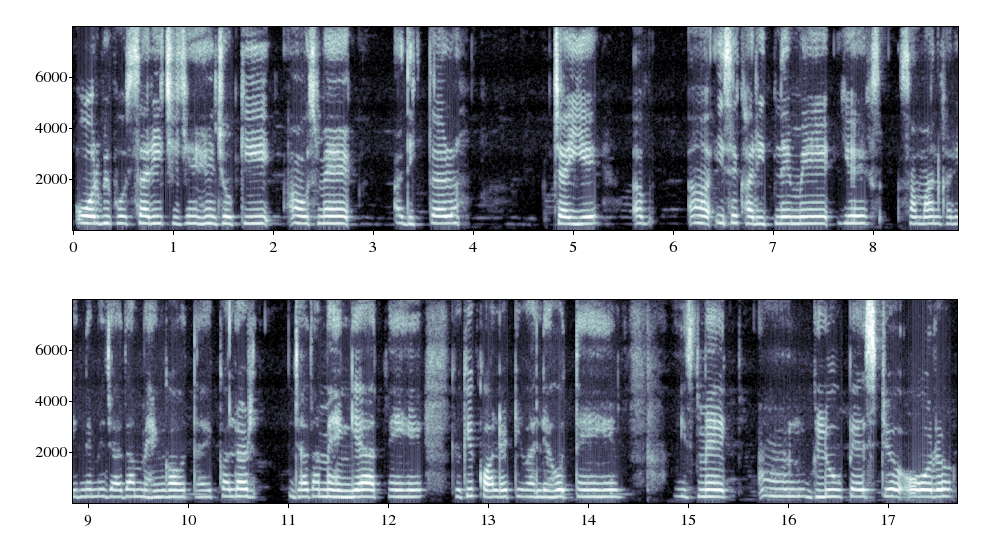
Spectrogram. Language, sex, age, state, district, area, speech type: Hindi, female, 18-30, Madhya Pradesh, Ujjain, urban, spontaneous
